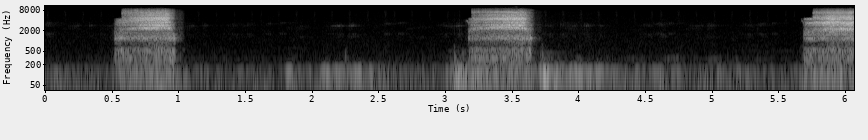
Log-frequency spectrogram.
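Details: Barn owl nestlings in an owl box around 12:01 am on 21 May 2023, allopreening while waiting to be fed; three loud, broad, breathy screech-hisses, each under half a second, spaced about two and a half seconds apart, faint rustling between.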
